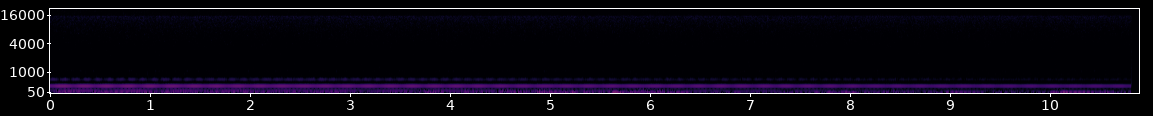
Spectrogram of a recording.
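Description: A faint singing bowl tone held steady and slowly dying away, with fainter overtones above it and a low hum beneath.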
